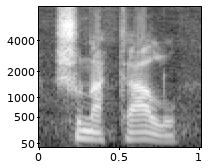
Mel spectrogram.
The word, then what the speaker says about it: Xunakalo: Povos e Organizações Indígenas de Mato Grosso, Chunacalo. Está certo a minha pronúncia?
